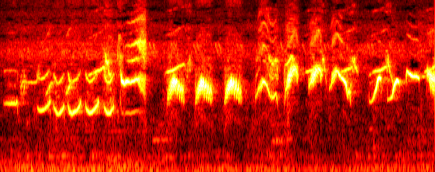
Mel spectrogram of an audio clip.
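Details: Chinese hwamei training its voice in morning contest singing: a few low liquid warbles, then loud, ringing whistled notes delivered rhythmically about three per second.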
